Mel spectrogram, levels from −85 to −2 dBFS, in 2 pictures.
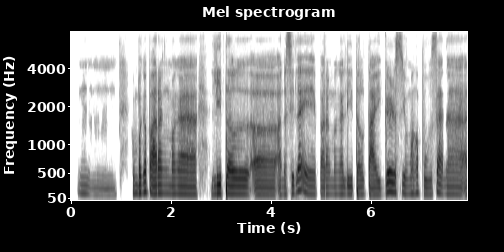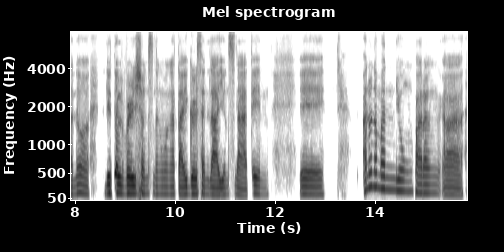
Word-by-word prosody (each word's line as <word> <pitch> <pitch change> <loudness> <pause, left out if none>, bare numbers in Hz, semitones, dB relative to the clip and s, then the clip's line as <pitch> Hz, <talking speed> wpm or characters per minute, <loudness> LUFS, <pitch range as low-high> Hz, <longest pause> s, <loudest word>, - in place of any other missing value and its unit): Mm. 115 -4 -13 0.2
Kumbaga 145 +4 +3
parang 140 -1 +4
mga 135 -2 +2 0.2
little 135 -1 +5
ah, 120 -1 +1
ano 125 +1 -4
sila 165 +10 +2
eh, 135 -6 0
parang 125 +1 -4
mga 130 0 -6
little 125 -1 -2
tigers 145 +9 +3
yung 135 -2 -4
mga 140 +2 -3
pusa 125 +5 -1
na 130 -1 -3
ano, 140 +2 -3 0.4
little 145 0 +4
versions 140 +1 +2
ng 130 0 -9
mga 130 0 -6
tigers 130 +2 0
and 125 -1 -4
lions 125 +2 -2
natin. 120 +1 -4 0.5
Eh, 130 -1 -3 0.8
ano 240 +5 0
naman 220 -5 -2
yung 180 -2 -3
parang 150 -4 -4
ah, 120 -1 -4
130 Hz, 120 wpm, -22 LUFS, 125-145 Hz, 0.8 s, little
